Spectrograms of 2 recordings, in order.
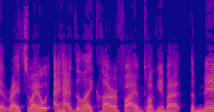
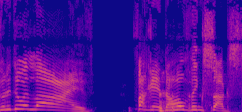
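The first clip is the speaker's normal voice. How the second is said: crazy rant, pitched up and stretched out; 7 semitones higher than usual. Doing an imitation of a guy who goes crazy on the air: Bill O'Reilly impression going crazy. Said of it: "doing my best imitation of that guy that goes crazy on the air".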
